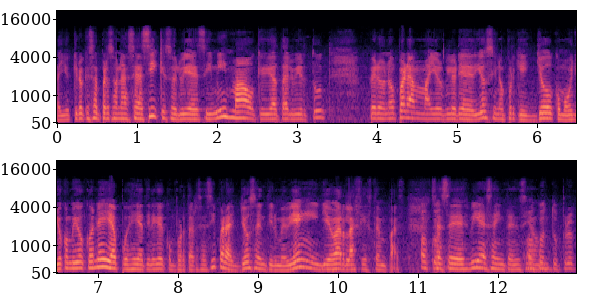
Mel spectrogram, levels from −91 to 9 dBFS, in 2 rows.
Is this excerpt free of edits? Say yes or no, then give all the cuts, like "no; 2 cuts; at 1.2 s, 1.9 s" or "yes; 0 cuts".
yes; 0 cuts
